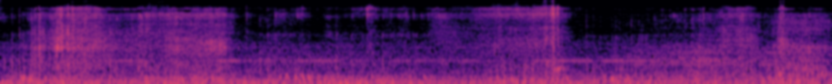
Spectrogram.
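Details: Steady soft rustling and scratchy brushing noise runs over a low background hum, with no animal call present.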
